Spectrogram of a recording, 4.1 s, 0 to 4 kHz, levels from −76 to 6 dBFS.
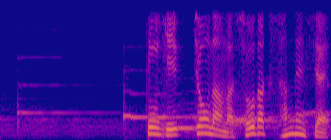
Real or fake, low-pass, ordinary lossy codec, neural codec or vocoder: fake; 3.6 kHz; none; codec, 16 kHz, 0.5 kbps, FunCodec, trained on Chinese and English, 25 frames a second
